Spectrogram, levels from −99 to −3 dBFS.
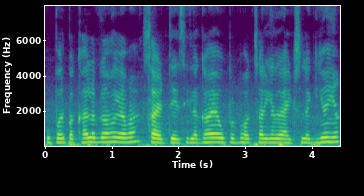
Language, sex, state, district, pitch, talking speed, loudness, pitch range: Punjabi, female, Punjab, Kapurthala, 230 Hz, 230 wpm, -16 LUFS, 225-245 Hz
